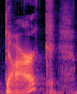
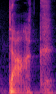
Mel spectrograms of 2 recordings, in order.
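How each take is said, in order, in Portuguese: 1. Ela é dita com sotaque americano. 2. Ela é dita com sotaque britânico. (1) "o norte-americano falaria dark" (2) "mas ele fala dark"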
